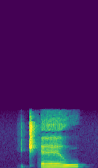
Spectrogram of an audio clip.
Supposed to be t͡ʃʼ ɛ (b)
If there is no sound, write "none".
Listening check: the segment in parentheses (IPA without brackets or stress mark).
w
